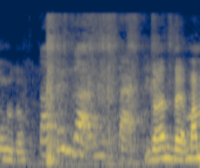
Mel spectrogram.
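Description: Only talking: voices in a small room, a child's voice among them.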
